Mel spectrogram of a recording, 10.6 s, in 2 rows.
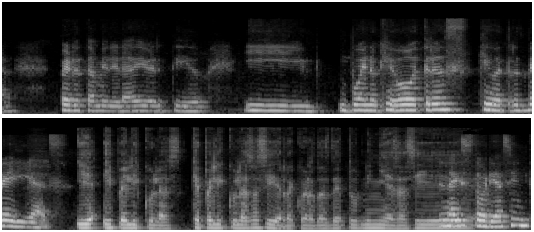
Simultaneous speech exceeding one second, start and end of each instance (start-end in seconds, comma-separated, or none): none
